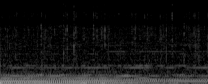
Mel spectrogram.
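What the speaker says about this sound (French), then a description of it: "c'est la méga pluie" Heavy rain pours down in the woods, a dense, steady hiss of drops on leaves and surfaces, close and continuous throughout.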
